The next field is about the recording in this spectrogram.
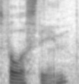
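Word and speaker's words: فلسطين: rights organization and the the Arabic pronunciation for Palestine is Philistine and I was like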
